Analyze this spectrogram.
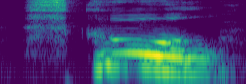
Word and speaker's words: school: at the SCH if you notice the CH digraph is at the end the S that blends with it is at the front but it's still even though the S is at the front the CH digraph still makes the K sound so the first word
